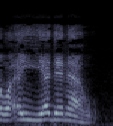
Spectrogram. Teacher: الدال ساكنة فتحتاج إلى قلقلة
